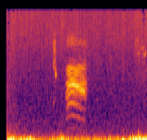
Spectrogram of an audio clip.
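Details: Eurasian magpie (Pica pica) giving a single harsh, grating call of about half a second, richly layered and noisy, against steady low rumbling wind or background noise.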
